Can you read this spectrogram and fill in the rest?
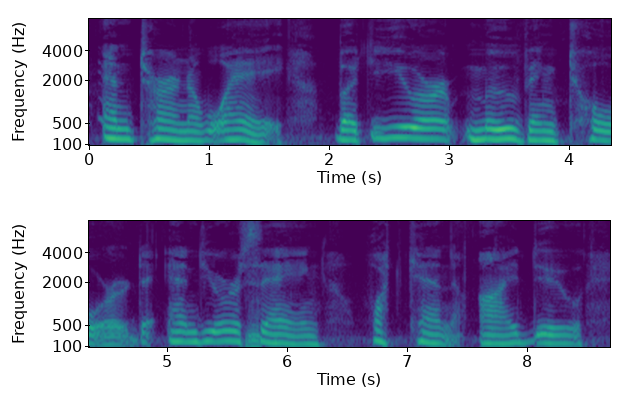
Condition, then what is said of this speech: Spasmodic dysphonia. My voice is not as beautiful as yours or Trisha's, as you all can talk so smoothly and beautifully.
